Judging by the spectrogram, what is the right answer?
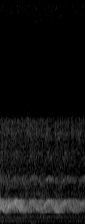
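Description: Wailing emergency siren heard on a South London street, rising and falling steadily in a continuous loud sweep from a passing police car, with no talk over it.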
